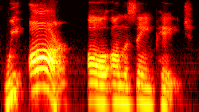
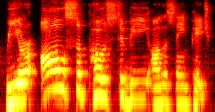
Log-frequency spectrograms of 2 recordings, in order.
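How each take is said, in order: First: Slow down and punch "are"; "are" drawn out and hit hard, then a slight pause; stress on ARE. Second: Said in the usual way. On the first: Real, not acted. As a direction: insist on "are" as settled fact. Corrects "supposed to be" to "are.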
